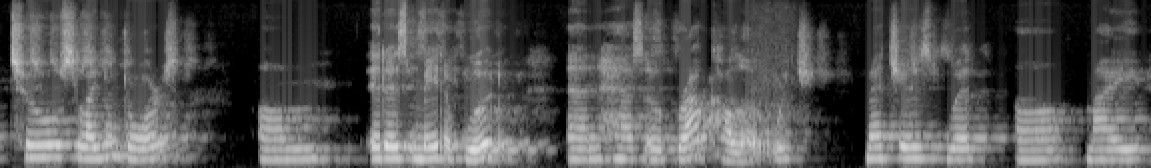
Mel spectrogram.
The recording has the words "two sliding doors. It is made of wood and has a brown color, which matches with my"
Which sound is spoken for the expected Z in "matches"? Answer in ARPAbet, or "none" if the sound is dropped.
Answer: Z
